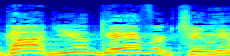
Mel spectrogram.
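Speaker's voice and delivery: high, loud accusing cry; mock outraged Adam shouting; indignant Adam. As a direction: hurl the blame at God.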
